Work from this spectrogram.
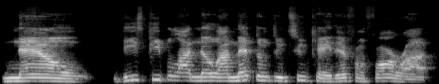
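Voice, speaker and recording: A man's voice: on the high side, measured pace, bright, forceful tone. A young man with an Atlanta accent, co-hosting a podcast and telling loose, slangy stories in casual chat. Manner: loose, rambling storytelling with slang. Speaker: podcast co-host.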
